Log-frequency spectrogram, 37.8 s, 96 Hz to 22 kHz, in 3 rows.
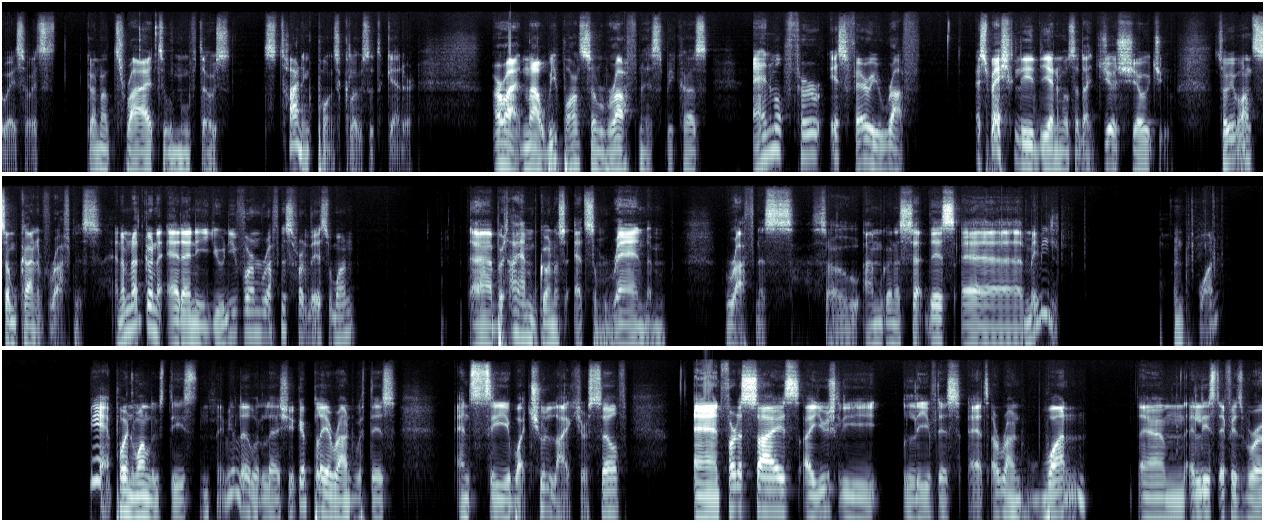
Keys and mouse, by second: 1.6 ctrl+z.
